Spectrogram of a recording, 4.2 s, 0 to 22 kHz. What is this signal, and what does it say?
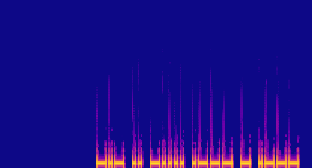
Morse code, heard as a keyed tone, about 29 wpm, 700 Hz. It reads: KI6JTJ
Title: USA Call Signs Repeated 2x 30wpm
